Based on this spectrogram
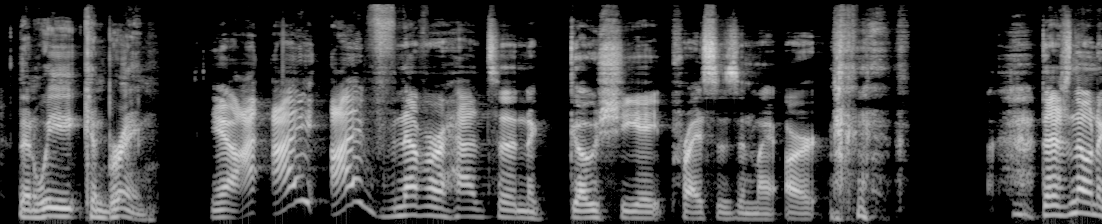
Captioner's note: chuckles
